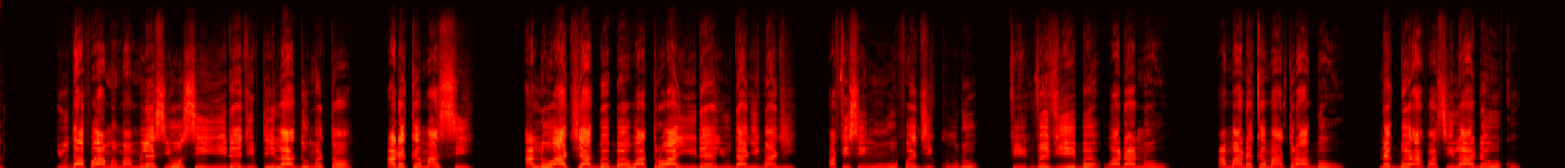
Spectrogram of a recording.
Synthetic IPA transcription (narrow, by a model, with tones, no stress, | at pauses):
ju˦d̪a˨ɸɛ˦a˨mɛ̃˨mã˨mlɛ̃˦si˨wo˦si˦ji˨ɖɛ˦e˦d͡ʑi˦p̚t̪e˨la˦d̪o˨mɛ̃˨t̪ɔ˦ | a̰˨ɖɛ˦kɛ˦mã˦si˦ | a̰˨lo˦a˨t͡ɕi˦a˨ɡ͡bɛ˨bɛ˦wo˨a˨t̪ɾɔ˦a˦ji˨ɖɛ˦ju˦d̪a˨ɲĩ˦ɡ͡bã˦d͡ʑi˦ | a̰˨fi˦si˨ŋũ˦wo˦ɸɛ˦d͡ʑi˦ku˦ɖo˦ | fi˦vɛ˦vi˦ɛ˦bɛ˦wo˦a˨ɖa˦nɔ̰̃˨wo̰˨ | a˨mɛ̃˨a˨ɖɛ˦kɛ˦mã˦˨t̪ɾɔ˦a˨ɡ͡bɔ̰˨o̰˨ | nɛ̃˦ɡ͡bɛ˦a̰˨βa̰˨si˦la˦ɖɛ˦wo˦ko̰˨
